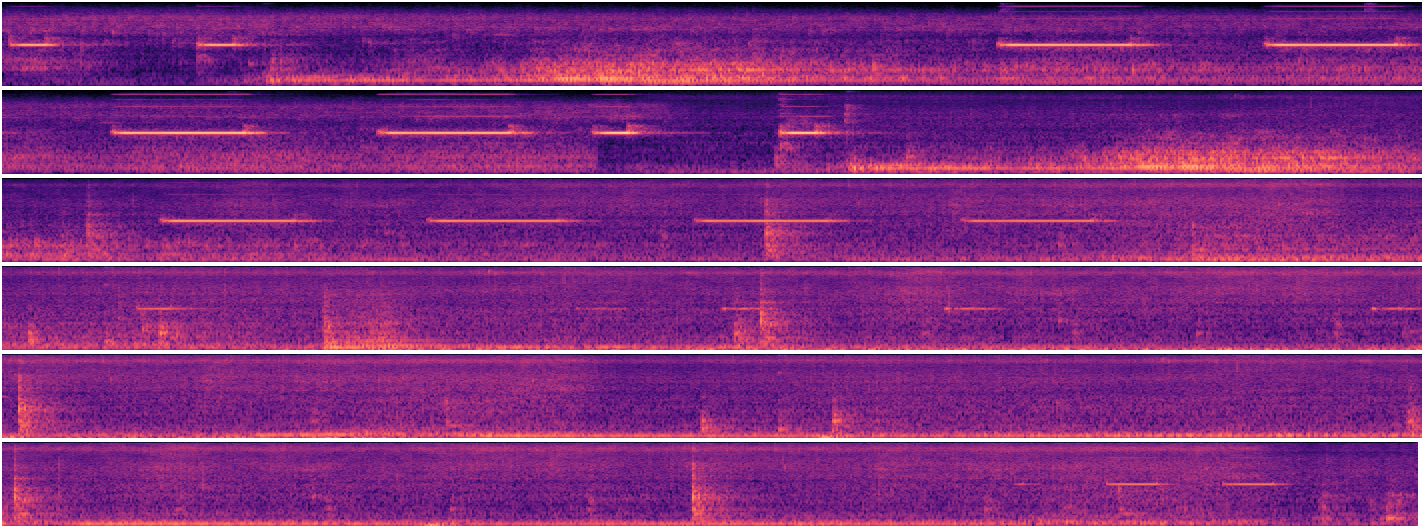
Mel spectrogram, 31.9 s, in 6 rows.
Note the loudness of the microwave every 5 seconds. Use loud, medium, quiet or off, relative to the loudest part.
loud, loud, medium, quiet, quiet, quiet, quiet.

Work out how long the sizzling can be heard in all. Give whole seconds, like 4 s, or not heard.
32 s.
